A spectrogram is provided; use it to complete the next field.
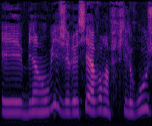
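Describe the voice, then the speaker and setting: A woman's normal speaking voice at a fairly slow pace with ordinary pitch variation, in a very clean recording with a silent background. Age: 30s. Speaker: medical resident and stem cell researcher. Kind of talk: casual interview.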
